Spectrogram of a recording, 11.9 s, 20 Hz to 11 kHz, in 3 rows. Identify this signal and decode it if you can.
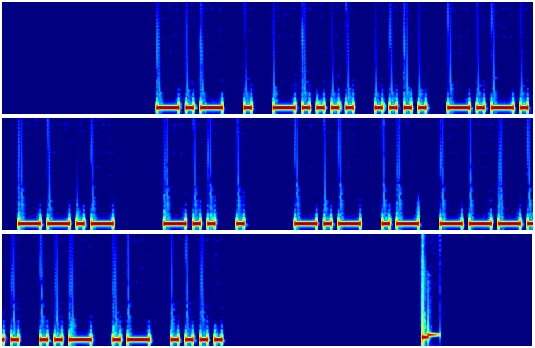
Morse code, heard as a keyed tone, about 22 wpm, 700 Hz. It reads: KE6HCQ DE KA8UAH
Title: USA Callsign DE Callsign 22wpm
